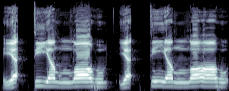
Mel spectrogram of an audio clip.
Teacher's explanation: الف ہوتا تو ہم اسے پڑھتے یا زبر الف یا، کیونکہ الف کو نرمی کے ساتھ پڑھا جاتا ہے اور جھٹکا نہیں ہوتا، جبکہ یہ حمزہ ہے. حمزہ کو جھٹکے کے ساتھ آپ نے پڑھنا ہے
